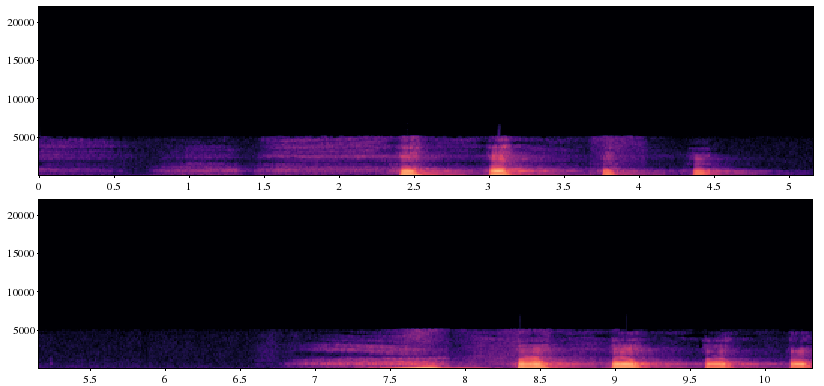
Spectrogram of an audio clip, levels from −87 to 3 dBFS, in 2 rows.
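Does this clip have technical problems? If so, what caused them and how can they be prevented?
Yes. A wrong sample rate runs throughout. Everything plays at one third speed and about 19 semitones lower, which fits 48 kHz audio played at 16 kHz. Always match or convert the playback rate to the recording rate.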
